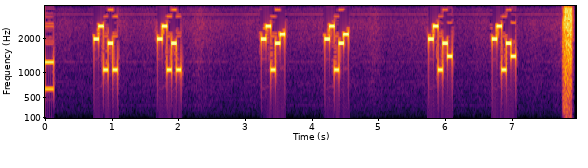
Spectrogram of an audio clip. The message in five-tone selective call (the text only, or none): 88171 88171 88179 88179 88174 88174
